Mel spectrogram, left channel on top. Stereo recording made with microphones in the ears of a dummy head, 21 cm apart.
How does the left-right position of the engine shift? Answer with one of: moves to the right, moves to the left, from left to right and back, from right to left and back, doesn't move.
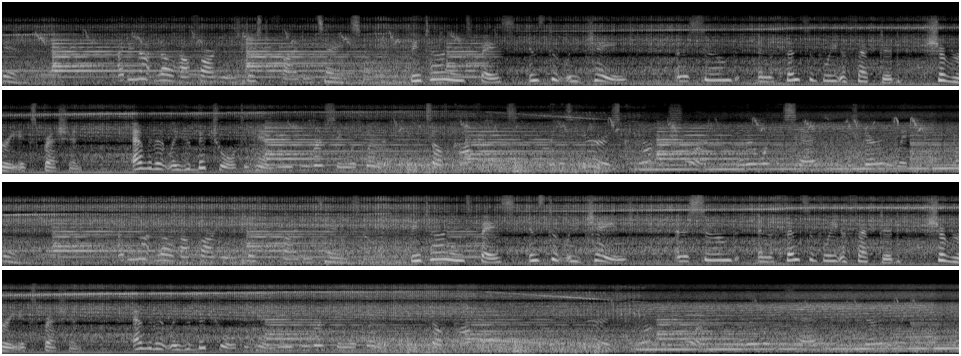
doesn't move.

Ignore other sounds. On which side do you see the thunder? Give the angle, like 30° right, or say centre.
60° left.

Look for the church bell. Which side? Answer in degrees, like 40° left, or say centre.
40° left.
